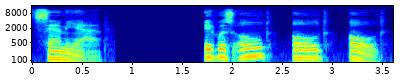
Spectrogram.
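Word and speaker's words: Psammead: Samad or sanf fairy Samad is pronounced Samad it was old old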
